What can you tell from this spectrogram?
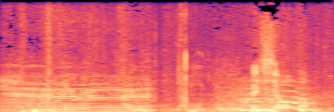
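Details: Cow at a breeding farm during her second mating with a bull: long, steady, low droning moos with rich even harmonics, one held for over a second, then a second rising, strained moo. Faint voices in the background.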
